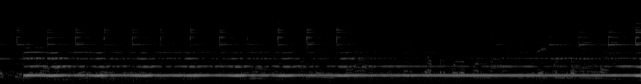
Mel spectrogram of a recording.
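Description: Background music: a single held drone note with a quick, regular pattern of short high chiming notes over it. The high notes thin out about midway, then return.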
